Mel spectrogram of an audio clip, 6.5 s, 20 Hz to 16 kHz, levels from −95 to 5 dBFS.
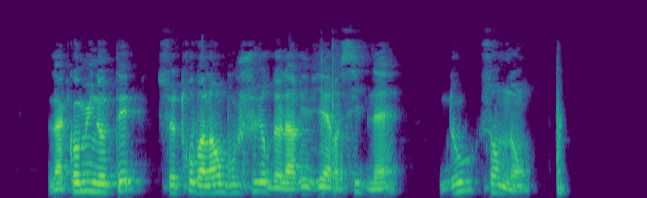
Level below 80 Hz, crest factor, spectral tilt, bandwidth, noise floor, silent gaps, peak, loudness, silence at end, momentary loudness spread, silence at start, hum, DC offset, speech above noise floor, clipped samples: -72 dBFS; 20 dB; -6.5 dB/octave; 7.6 kHz; under -90 dBFS; none; 0 dBFS; -19 LUFS; 0.85 s; 11 LU; 0.5 s; none; under 0.1%; over 71 dB; under 0.1%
